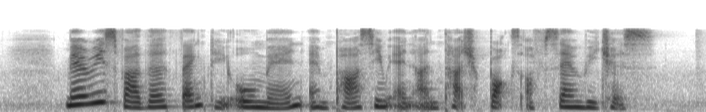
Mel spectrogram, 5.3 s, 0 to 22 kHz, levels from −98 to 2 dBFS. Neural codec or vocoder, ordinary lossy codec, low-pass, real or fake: none; none; 7.2 kHz; real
